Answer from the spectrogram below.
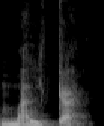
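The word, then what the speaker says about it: מלכה: femenino singular Solo que esta palabra ahora la leo malcá mal k melec malcá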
